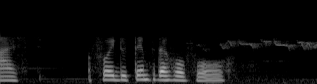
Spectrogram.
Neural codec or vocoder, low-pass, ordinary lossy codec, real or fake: none; 3.6 kHz; AAC, 32 kbps; real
